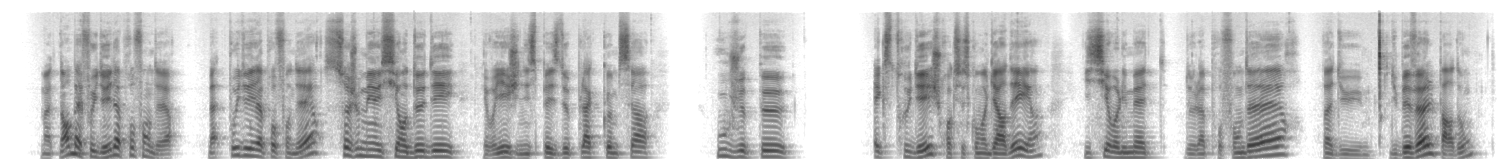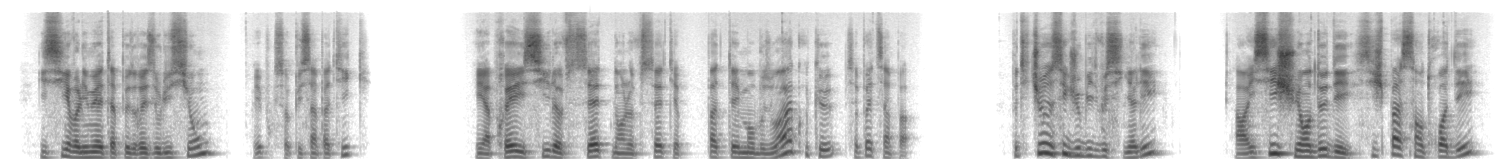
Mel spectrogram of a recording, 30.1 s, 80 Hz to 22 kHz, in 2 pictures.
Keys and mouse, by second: 0.5 Tab, 1.7 Tab, 26.5 Tab.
